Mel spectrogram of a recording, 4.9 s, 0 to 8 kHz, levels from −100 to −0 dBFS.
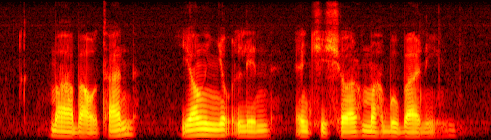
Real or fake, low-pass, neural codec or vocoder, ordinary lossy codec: real; none; none; none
